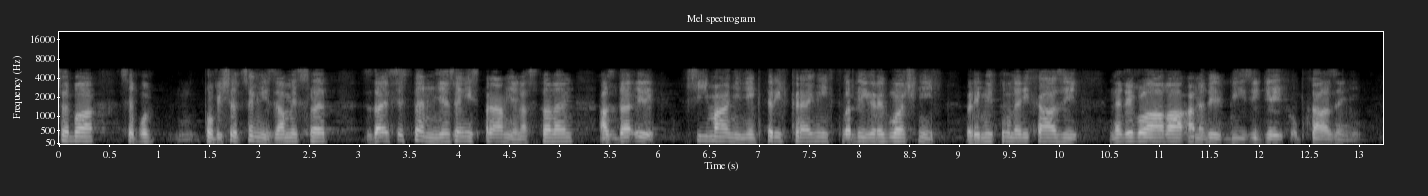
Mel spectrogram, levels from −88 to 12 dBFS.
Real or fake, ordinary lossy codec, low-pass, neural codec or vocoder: fake; none; 5.4 kHz; codec, 44.1 kHz, 2.6 kbps, SNAC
